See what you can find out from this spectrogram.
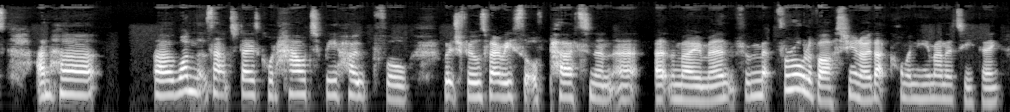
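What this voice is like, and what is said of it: Hyper, excitable energetic voice. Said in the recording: “you can hear I'm a little bit hyper, can't you? My voice is like rah, rah, rah.”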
